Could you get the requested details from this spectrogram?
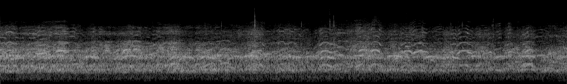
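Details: Sunset fly-out of snow geese at Sacramento National Wildlife Refuge; heavy chorus of barking, nasal honks from many birds, continuous and loud throughout.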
